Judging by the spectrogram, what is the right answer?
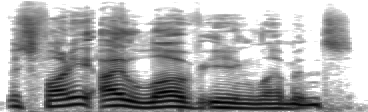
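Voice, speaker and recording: A man's voice: mid-range voice, lively intonation, a little fast, darkish tone, no echo, studio quality. A man co-hosting a casual podcast, talking while eating sour candy and rating it with enthusiasm. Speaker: podcast co-host. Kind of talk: casual chat, taste-testing sour candy.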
